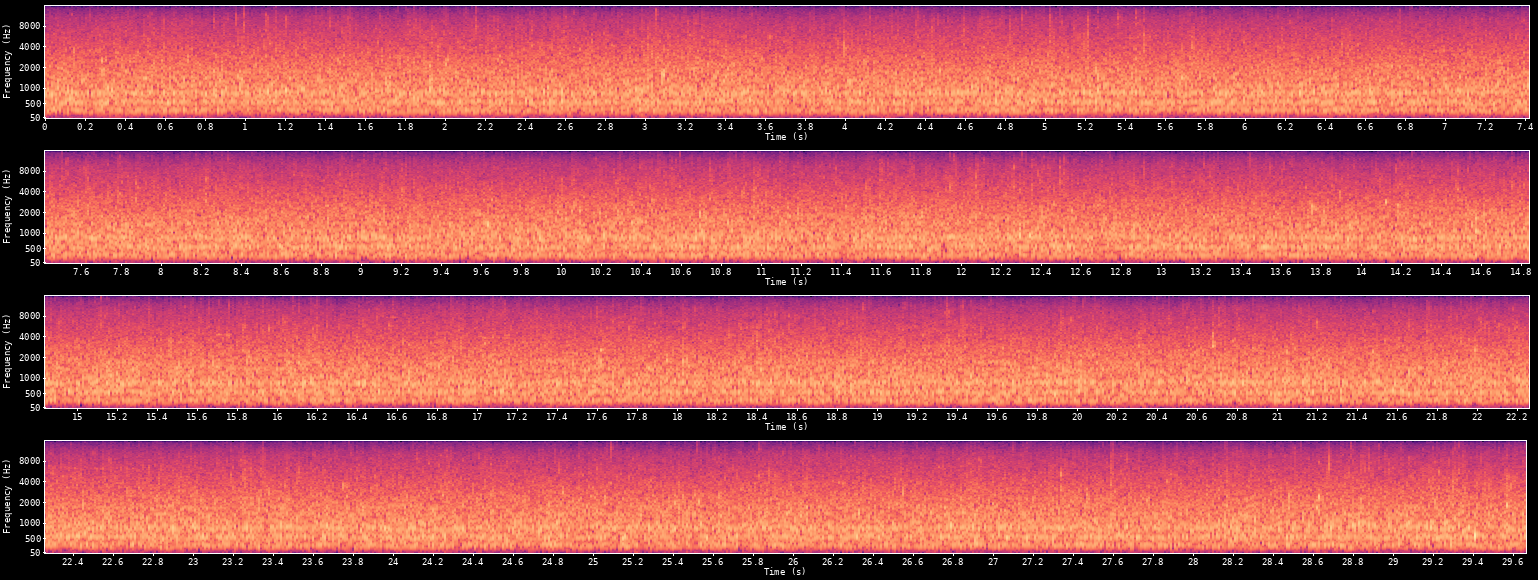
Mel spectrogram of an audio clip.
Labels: Is the water running?
yes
